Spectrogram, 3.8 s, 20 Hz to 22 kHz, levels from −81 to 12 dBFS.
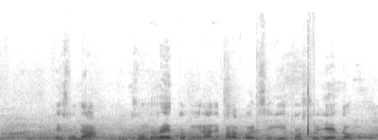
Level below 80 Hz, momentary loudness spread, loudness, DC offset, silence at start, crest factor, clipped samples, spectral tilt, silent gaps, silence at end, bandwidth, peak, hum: -84 dBFS; 10 LU; -23 LUFS; under 0.1%; 0 s; 18 dB; under 0.1%; -6.5 dB/octave; none; 0 s; 14.5 kHz; -4 dBFS; none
